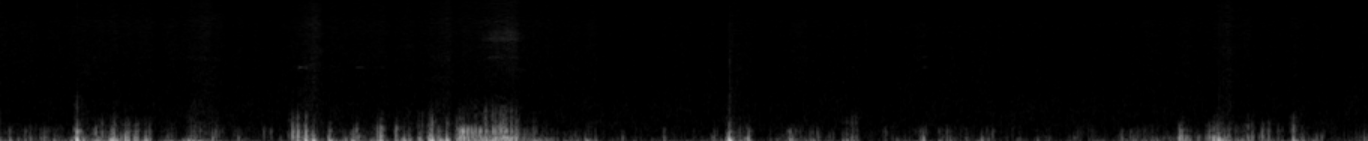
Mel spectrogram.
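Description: Deep, irregular gurgling rumbles that swell and fade over several seconds; ordinary stomach growling.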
